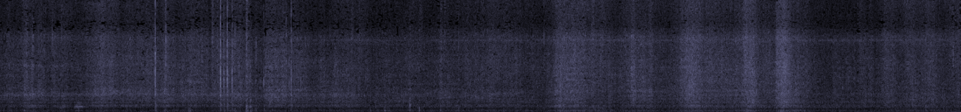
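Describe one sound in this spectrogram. A heavy tarp scrapes and rustles as it is dragged across concrete.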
